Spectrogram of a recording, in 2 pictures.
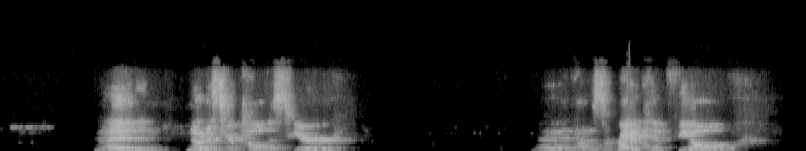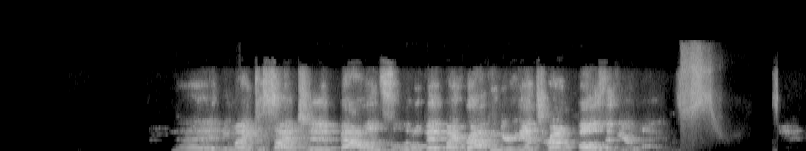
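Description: A woman speaks calmly through a microphone, in short spells with pauses.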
